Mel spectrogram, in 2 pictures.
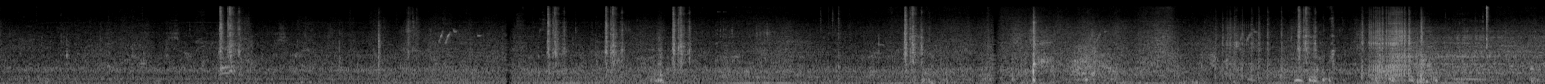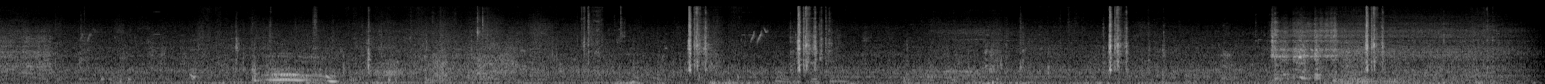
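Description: Vehicle engines running at idle, a steady low rumble, with low voices and scattered sharp clicks.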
